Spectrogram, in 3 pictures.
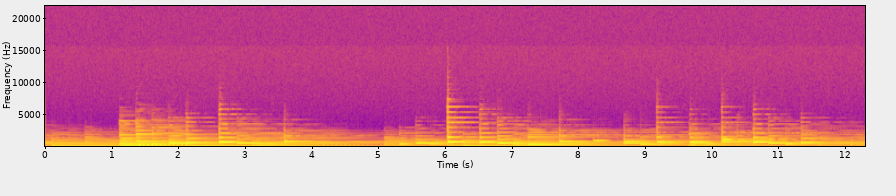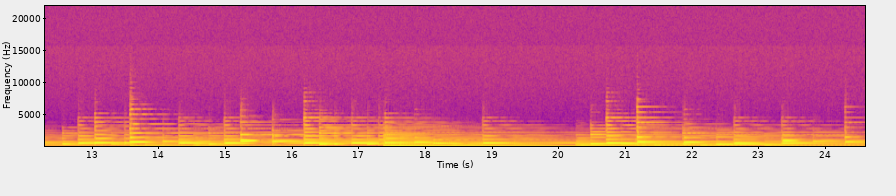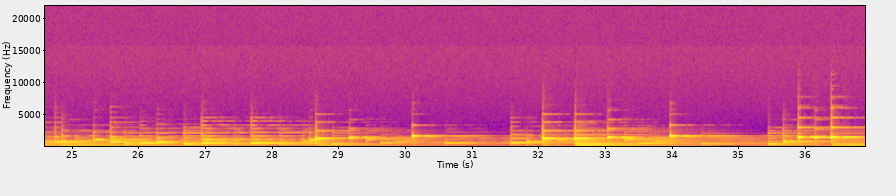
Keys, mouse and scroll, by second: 1.3 ctrl+shift+click, 4.7 click, 8.3-8.6 scroll down 3, 9.1 click, 10.0-10.5 middle drag, 10.5 drag, 10.7 right click, 11.1-11.5 scroll up 5, 11.9 click, 12.9-13.2 scroll up 8, 13.2 middle click, 14.2 click, 14.8 shift+a, 23.6 drag, 29.1 click, 33.2 click, 35.9 right click, 36.0 click.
